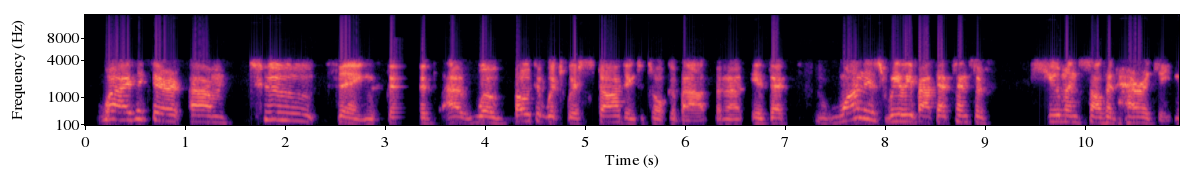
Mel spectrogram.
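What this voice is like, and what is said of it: South African accent. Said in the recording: “you don't have a Texas accent like some of us here in Dallas do. And you're from South Africa, right?”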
